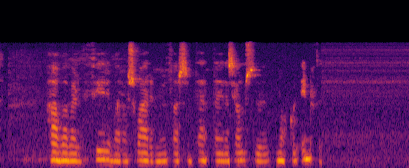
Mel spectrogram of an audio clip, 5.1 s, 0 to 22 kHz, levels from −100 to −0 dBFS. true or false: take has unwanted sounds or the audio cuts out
false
